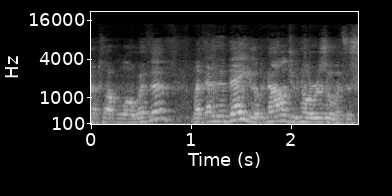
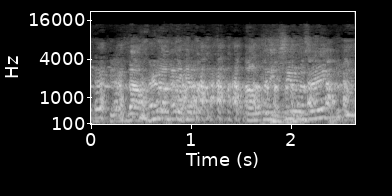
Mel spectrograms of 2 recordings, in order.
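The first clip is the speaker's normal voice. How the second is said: laughing; 4 semitones higher, 6 dB louder than usual. Real, not acted. Laughing mid-roleplay.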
